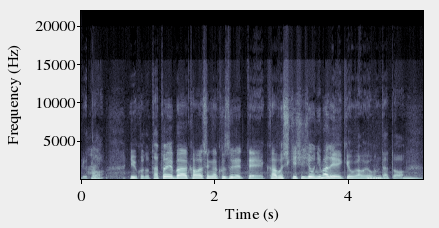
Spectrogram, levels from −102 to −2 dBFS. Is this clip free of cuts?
yes; 0 cuts

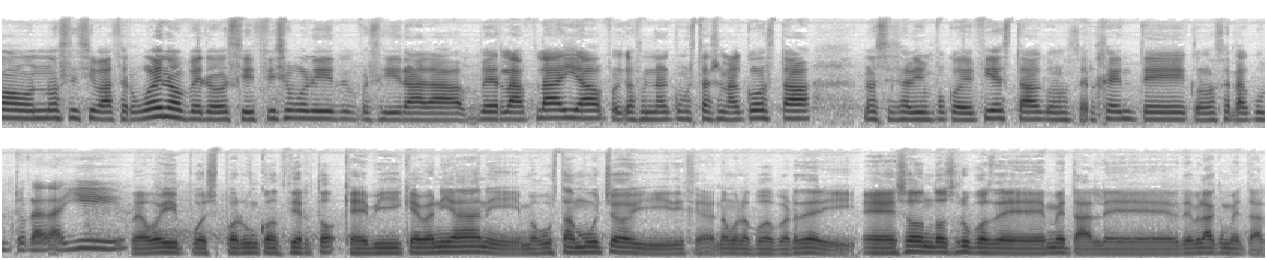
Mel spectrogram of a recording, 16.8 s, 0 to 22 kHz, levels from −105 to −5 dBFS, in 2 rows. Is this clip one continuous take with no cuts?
yes; 0 cuts

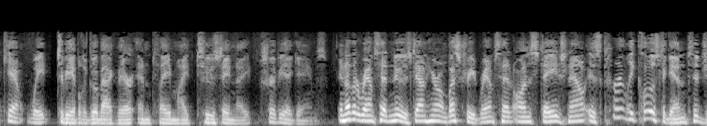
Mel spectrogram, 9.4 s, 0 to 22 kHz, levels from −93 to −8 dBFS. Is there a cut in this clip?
no; 0 cuts

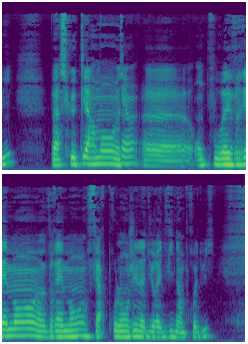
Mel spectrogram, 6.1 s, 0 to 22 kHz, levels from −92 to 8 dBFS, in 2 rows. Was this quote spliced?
yes; 1 cut; at 1.5 s

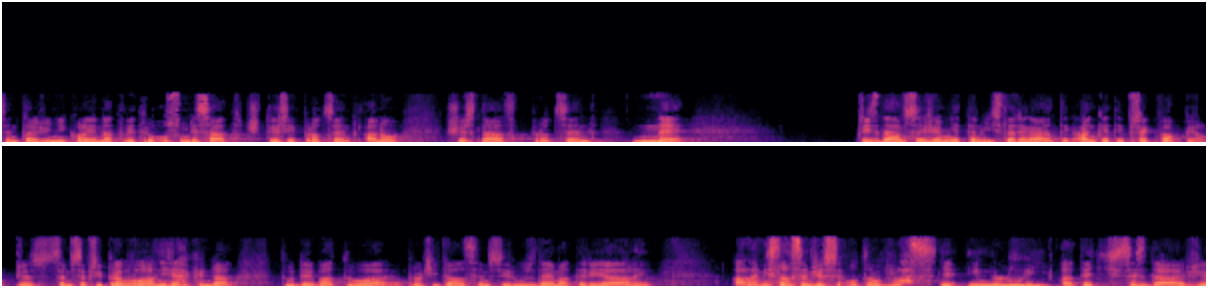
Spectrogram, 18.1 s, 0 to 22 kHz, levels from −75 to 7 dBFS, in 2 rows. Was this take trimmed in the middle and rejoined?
yes; 1 cut; at 9.1 s

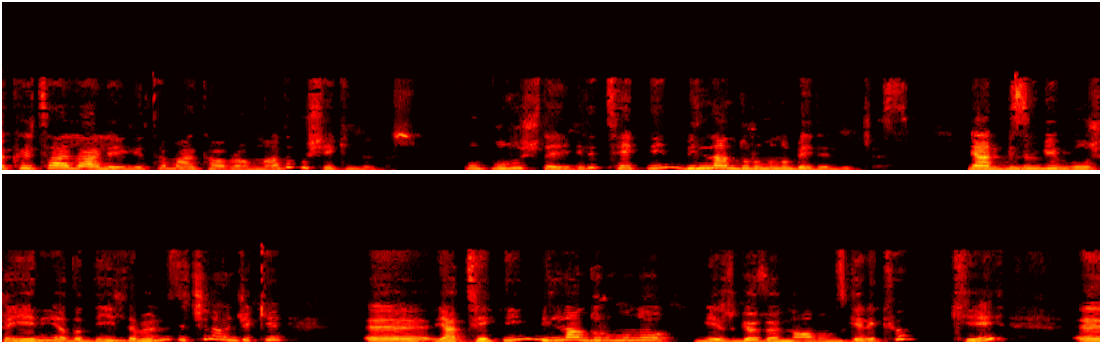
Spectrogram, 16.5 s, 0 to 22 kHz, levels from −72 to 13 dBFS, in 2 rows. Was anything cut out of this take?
yes; 1 cut; at 3.4 s

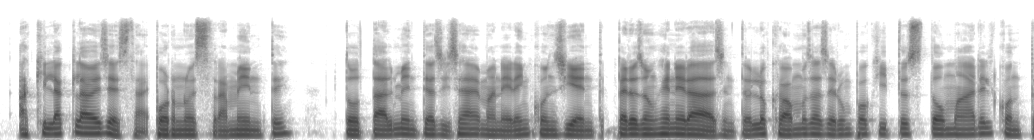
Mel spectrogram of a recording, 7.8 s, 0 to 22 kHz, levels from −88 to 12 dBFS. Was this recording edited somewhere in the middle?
yes; 2 cuts; at 1.1 s, 4.5 s

